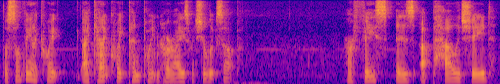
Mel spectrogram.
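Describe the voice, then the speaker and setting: This let's play host reads visual novel narration aloud with expressive storytelling flair. His voice sits at a medium pitch, and he keeps a measured pace.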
